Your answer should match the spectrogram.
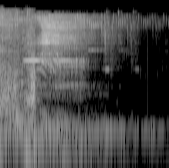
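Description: Electronic logo-sting sound effect dying away, with a short falling tone about half a second in, fading out toward the end.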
